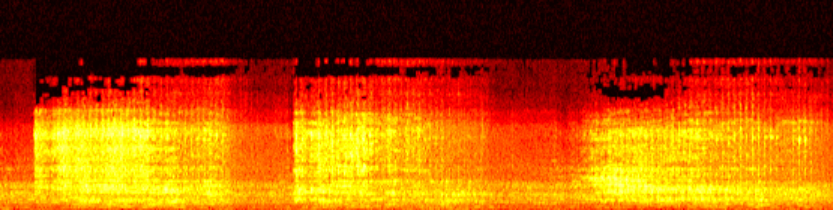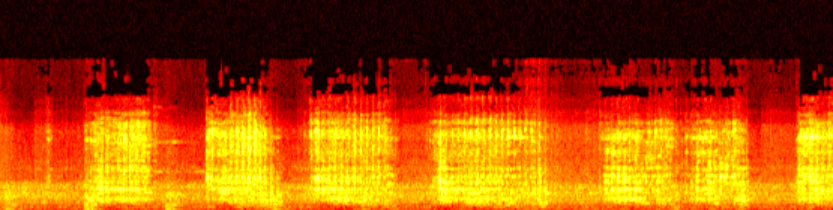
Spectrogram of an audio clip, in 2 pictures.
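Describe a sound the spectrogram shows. A chisel scrapes and hisses against wood spinning on a lathe, in bursts.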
